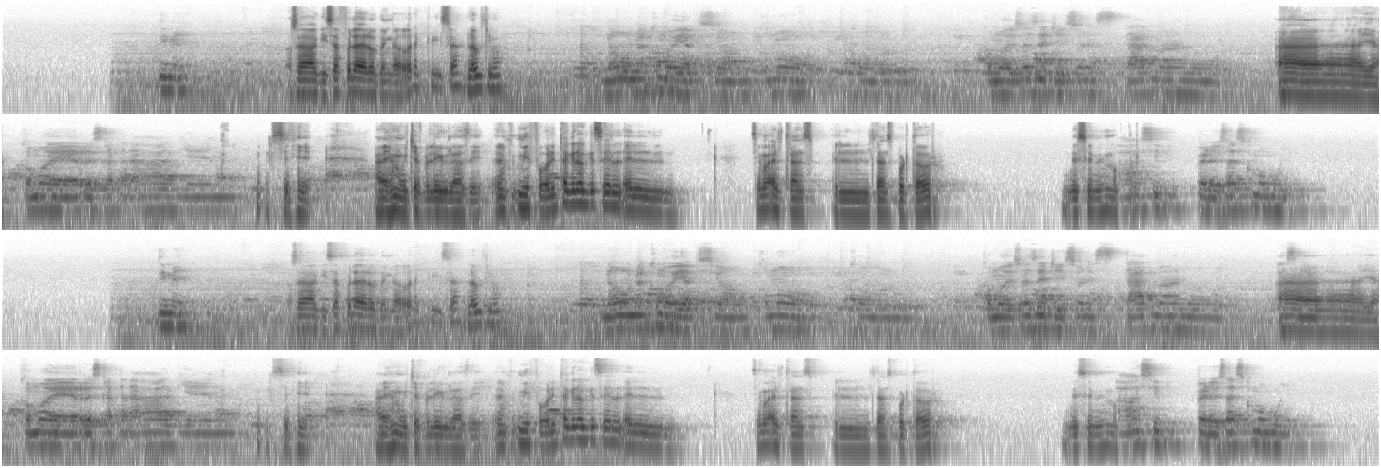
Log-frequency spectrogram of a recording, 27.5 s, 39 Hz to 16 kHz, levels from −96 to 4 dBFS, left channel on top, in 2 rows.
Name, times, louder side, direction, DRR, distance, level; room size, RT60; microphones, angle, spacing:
Subway metro underground, 1.1-20.3, equal, 5° right, 2.1 m, -44 dB
voice 1, 1.6-1.9 6.0-8.2 8.5-9.2 9.8-12.3 12.7-13.2 14.0-16.1 24.9-25.4 25.7-26.7, right 1 dB, 65° right, 2.5 m, -36 dB
voice 2, 2.8-5.0 12.7-13.8 16.3-20.5 21.3-23.2 24.4-25.1, left 7 dB, 80° left, 0.4 m, -28 dB
10.5 x 9.5 x 9.9 m
head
